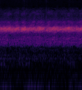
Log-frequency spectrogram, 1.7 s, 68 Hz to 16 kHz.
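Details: Japanese tree frogs at night, recorded 3 May 2020, one calling with its throat sac swollen to body size; a steady, shrill, continuous buzzing trill fills the whole stretch without pause.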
